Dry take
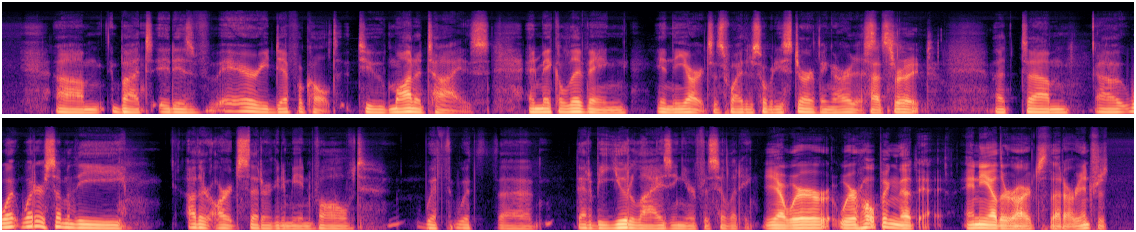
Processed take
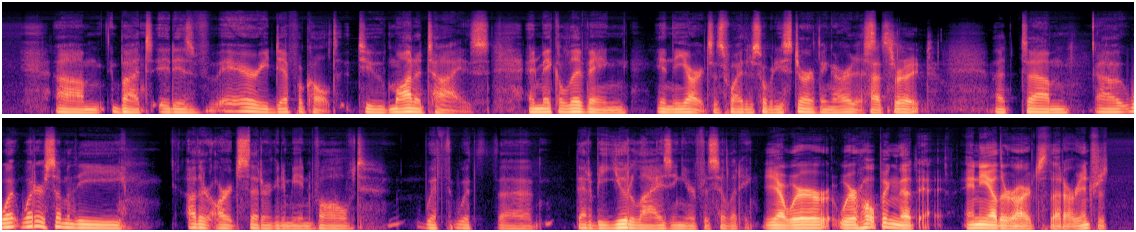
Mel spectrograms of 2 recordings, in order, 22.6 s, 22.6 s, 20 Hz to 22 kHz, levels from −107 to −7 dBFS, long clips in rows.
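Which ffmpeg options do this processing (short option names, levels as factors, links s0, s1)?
-filter_complex "[0:a]asettb=1/sr,asplit=3[s0][s1][s2];[s0]atrim=end=8.744[s3];[s1]atrim=start=8.74:end=10.17,asetpts=PTS-STARTPTS,afade=t=in:d=0.004:c=qsin,afade=t=out:st=1.426:d=0.004:c=qsin,aemphasis=mode=reproduction:type=50kf[s4];[s2]atrim=start=10.166[s5];[s3][s4]acrossfade=d=0.004:c1=hsin:c2=qsin[s6];[s6][s5]acrossfade=d=0.004:c1=qsin:c2=hsin,asettb=1/sr,asplit=3[s7][s8][s9];[s7]atrim=end=12.074[s10];[s8]atrim=start=12.07:end=12.52,asetpts=PTS-STARTPTS,afade=t=in:d=0.004:c=qsin,afade=t=out:st=0.446:d=0.004:c=qsin,equalizer=f=6900:w=0.41:g=-10[s11];[s9]atrim=start=12.516[s12];[s10][s11]acrossfade=d=0.004:c1=hsin:c2=qsin[s13];[s13][s12]acrossfade=d=0.004:c1=qsin:c2=hsin"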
